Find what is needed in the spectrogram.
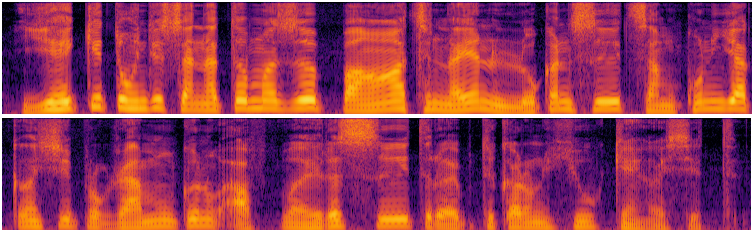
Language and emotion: Kashmiri, neutral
